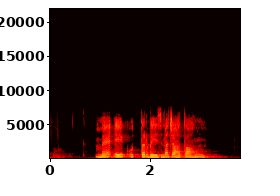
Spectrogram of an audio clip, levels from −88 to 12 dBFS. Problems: background sounds at intervals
